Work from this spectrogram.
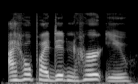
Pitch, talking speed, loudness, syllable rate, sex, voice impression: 190 Hz, 260 wpm, -15 LUFS, 5.0 syllables/s, female, slightly feminine, slightly gender-neutral, adult-like, middle-aged, slightly thick, tensed, powerful, slightly bright, hard, clear, fluent, slightly raspy, slightly cool, slightly intellectual, slightly sincere, calm, slightly mature, friendly, slightly reassuring, unique, very wild, slightly lively, very strict, slightly intense, sharp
